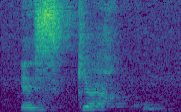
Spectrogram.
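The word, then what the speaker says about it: escargot: 에스코 에스코.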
